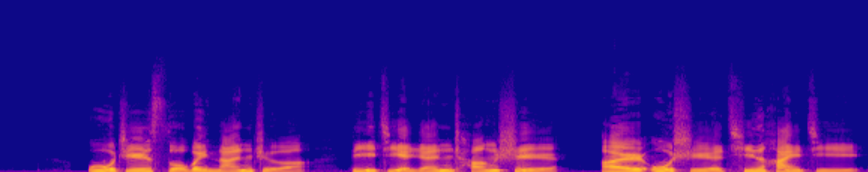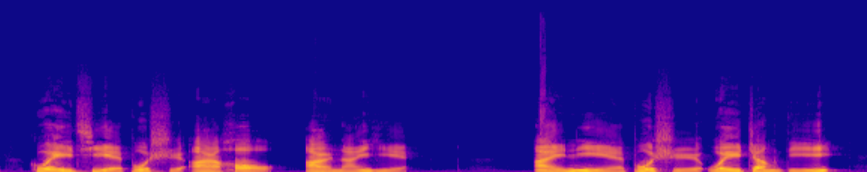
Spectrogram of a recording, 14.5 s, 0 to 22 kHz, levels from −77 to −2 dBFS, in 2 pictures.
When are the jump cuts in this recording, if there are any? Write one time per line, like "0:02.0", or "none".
0:07.3

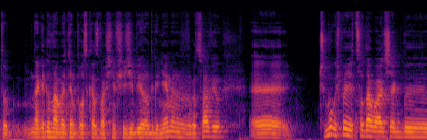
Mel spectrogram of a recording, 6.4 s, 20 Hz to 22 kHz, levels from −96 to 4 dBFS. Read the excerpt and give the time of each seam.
0:05.3

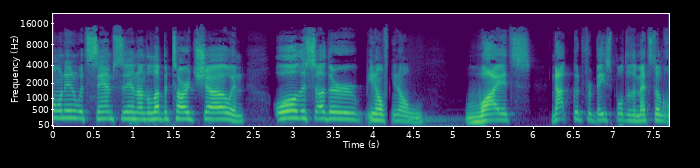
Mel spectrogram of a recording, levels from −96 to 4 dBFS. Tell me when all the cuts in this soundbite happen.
0:04.1

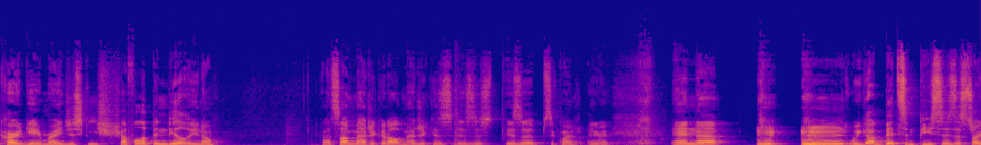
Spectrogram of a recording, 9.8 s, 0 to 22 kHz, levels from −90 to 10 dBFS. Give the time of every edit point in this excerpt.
none

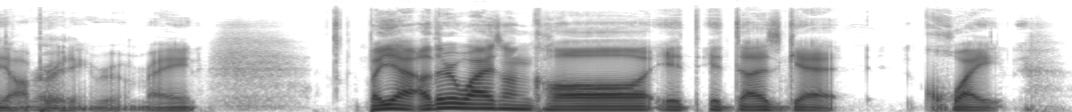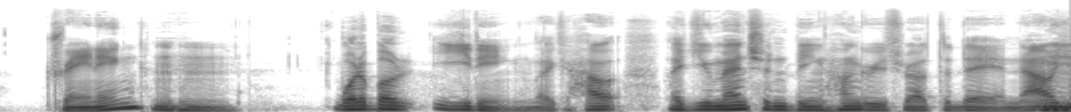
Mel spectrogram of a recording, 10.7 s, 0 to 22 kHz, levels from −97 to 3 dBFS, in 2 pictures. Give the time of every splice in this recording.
none

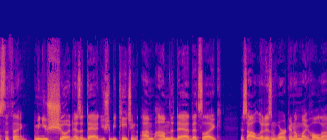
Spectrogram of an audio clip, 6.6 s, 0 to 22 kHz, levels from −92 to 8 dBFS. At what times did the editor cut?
0:02.7
0:04.7

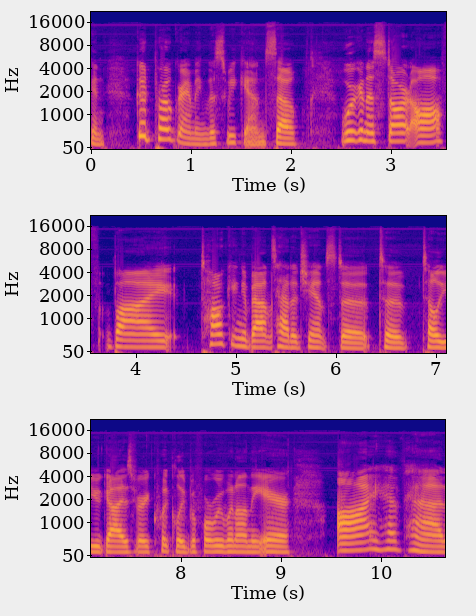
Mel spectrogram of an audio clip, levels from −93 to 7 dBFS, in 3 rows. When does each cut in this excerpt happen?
0:05.4

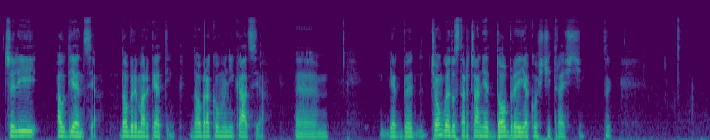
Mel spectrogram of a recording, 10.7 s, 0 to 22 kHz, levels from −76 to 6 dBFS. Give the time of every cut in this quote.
0:09.0

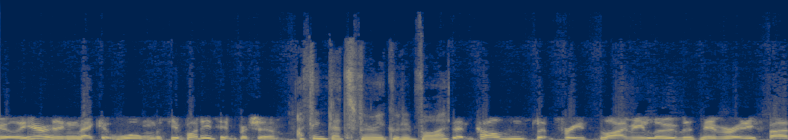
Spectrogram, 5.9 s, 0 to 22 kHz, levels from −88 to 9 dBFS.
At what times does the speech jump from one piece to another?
0:03.4

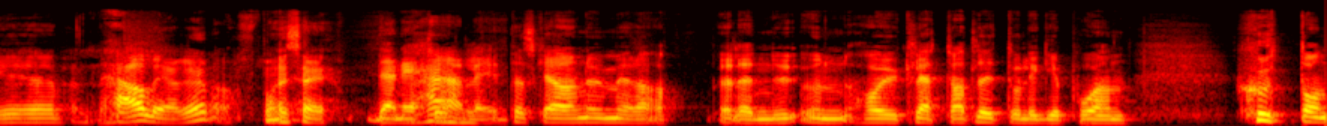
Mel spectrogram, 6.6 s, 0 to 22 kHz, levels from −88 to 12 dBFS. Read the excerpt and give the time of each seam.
0:02.5
0:04.0

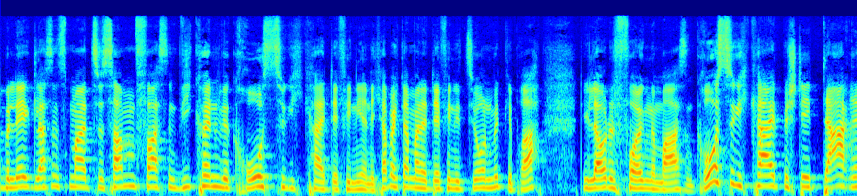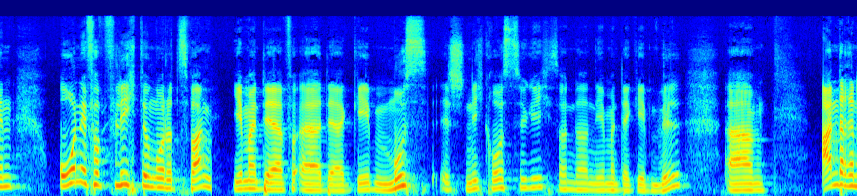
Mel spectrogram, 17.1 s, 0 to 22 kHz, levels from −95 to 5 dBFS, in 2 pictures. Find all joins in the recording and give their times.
0:10.7

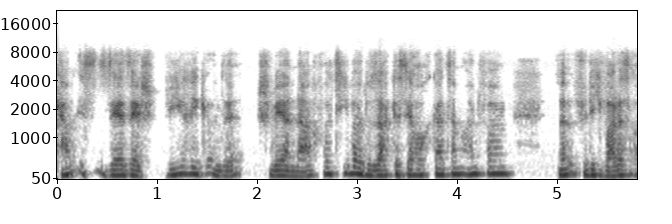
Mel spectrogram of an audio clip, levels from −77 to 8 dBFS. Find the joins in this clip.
0:01.6

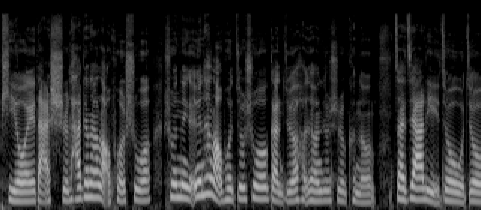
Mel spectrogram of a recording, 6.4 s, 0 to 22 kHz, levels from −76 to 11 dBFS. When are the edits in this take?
0:03.1
0:05.2

